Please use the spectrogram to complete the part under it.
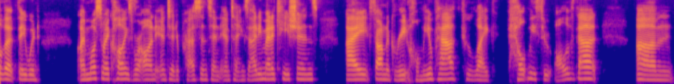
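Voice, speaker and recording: A middle-aged woman with a fairly low voice speaks as an interview guest, telling stories in an earnest, flowing way. The recording is dry and close. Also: no echo. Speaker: guest, physician. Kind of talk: conversational interview.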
